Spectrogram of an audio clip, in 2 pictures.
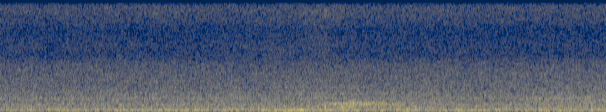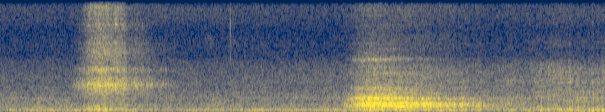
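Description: A middle-aged woman yawns behind her hand.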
